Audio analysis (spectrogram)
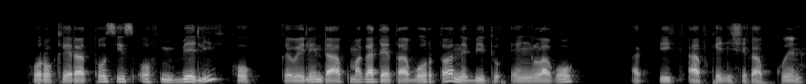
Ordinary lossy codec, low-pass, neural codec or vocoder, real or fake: none; 7.2 kHz; none; real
